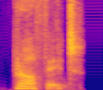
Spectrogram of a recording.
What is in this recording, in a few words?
"prophet", Indian; Dictionary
